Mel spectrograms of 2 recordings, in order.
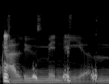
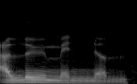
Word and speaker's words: aluminium: yeah, you guys are so dumb that you couldn't handle aluminium because you'd have to actually like move your lips and pronounce more than one phoneme. So you simplified it to aluminum, which was preschool level pronunciation.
